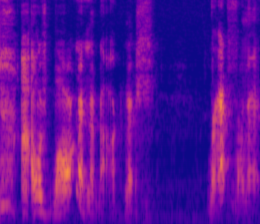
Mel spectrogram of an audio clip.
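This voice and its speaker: A put-on character voice at a fairly slow pace. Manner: menacing, dramatic.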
